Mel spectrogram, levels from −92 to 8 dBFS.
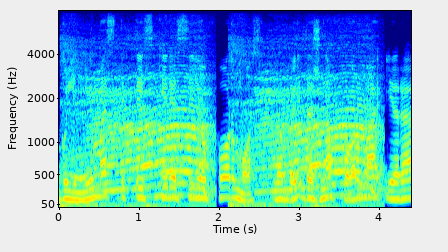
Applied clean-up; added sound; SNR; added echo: none; Livestock, farm animals, working animals; 1 dB; none.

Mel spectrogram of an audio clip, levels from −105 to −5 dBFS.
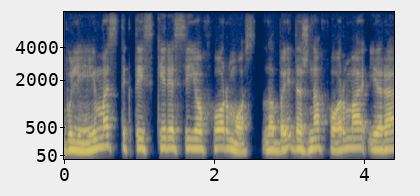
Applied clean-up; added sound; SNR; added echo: none; none; none; none.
